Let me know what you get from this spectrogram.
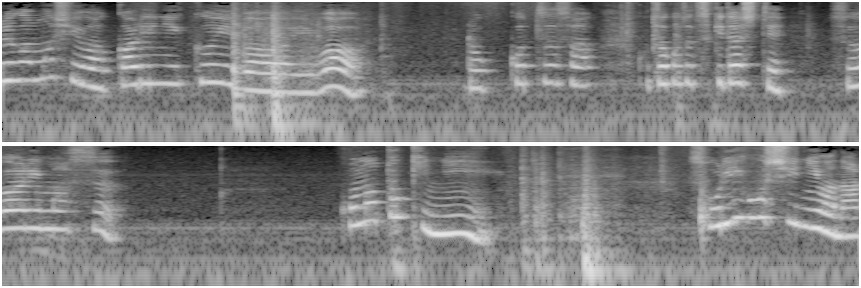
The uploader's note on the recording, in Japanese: インスタライブの録音をそのままポッドキャストにしています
